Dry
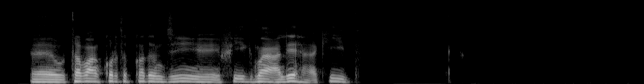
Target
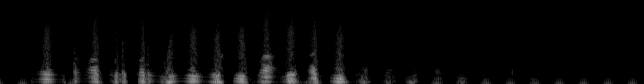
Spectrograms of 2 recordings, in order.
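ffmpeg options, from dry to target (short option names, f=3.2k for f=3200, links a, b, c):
-filter_complex "[0:a]lowpass=f=1.5k:w=0.5412,lowpass=f=1.5k:w=1.3066,bandreject=f=60:t=h:w=6,bandreject=f=120:t=h:w=6,bandreject=f=180:t=h:w=6,asplit=4[a][b][c][d];[b]asetrate=22050,aresample=44100,atempo=2,volume=-3dB[e];[c]asetrate=52444,aresample=44100,atempo=0.840896,volume=-14dB[f];[d]asetrate=55563,aresample=44100,atempo=0.793701,volume=-18dB[g];[a][e][f][g]amix=inputs=4:normalize=0,areverse,acompressor=threshold=-31dB:ratio=10,areverse,alimiter=level_in=6.5dB:limit=-24dB:level=0:latency=1:release=46,volume=-6.5dB,afftfilt=real='re*gte(hypot(re,im),0.00794)':imag='im*gte(hypot(re,im),0.00794)':win_size=1024:overlap=0.75,acrusher=bits=7:mix=0:aa=0.5,aeval=exprs='val(0)+0.000631*(sin(2*PI*50*n/s)+sin(2*PI*2*50*n/s)/2+sin(2*PI*3*50*n/s)/3+sin(2*PI*4*50*n/s)/4+sin(2*PI*5*50*n/s)/5)':c=same,asplit=2[h][i];[i]adelay=632,lowpass=f=910:p=1,volume=-17dB,asplit=2[j][k];[k]adelay=632,lowpass=f=910:p=1,volume=0.35,asplit=2[l][m];[m]adelay=632,lowpass=f=910:p=1,volume=0.35[n];[j][l][n]amix=inputs=3:normalize=0[o];[h][o]amix=inputs=2:normalize=0,aeval=exprs='val(0)*pow(10,-36*(0.5-0.5*cos(2*PI*4.1*n/s))/20)':c=same,volume=7.5dB"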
